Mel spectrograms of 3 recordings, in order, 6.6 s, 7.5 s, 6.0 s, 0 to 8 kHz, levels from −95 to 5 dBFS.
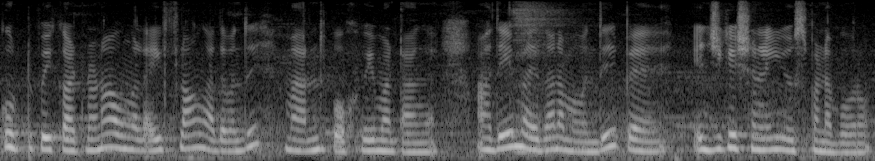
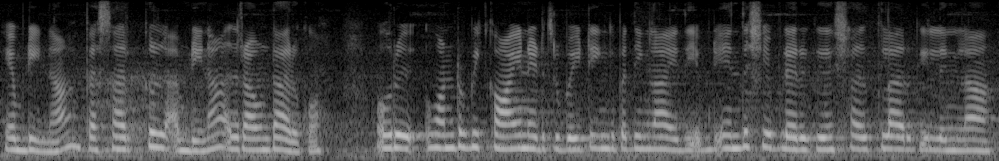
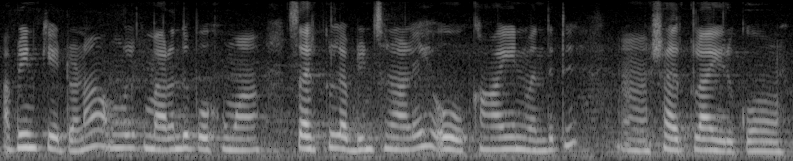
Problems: background sounds at intervals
